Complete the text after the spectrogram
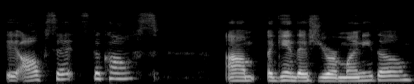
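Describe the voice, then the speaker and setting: A woman's voice: fairly low pitch, lively intonation, a little slow. A woman chatting on a podcast, frank and candid, laughing easily as she shares money tips. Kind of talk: casual podcast chat.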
